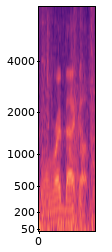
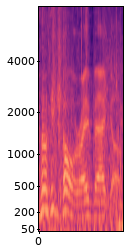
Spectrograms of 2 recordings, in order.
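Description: First: Said in the usual way. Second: Louder, laughing repeat of going. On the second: Real, not acted.

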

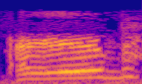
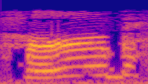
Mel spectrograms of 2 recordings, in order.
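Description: First: "herb" with the H dropped; silent H herb. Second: "Herb" with the H sounded. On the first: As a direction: say "herb" as "erb", no H. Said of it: "I think it's herb". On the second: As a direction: say "Herb" with a clear H. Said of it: "Herb or herb". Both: Shown as a demonstration.

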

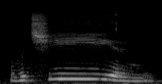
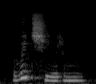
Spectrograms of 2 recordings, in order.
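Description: First: "Вечірній" slowed right down on a drawn-out І; stress on І. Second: Said in the usual way. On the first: Shown as a demonstration. Teacher shows where the stress falls, long stretched І in "Вечірній". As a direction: hold the І in "Вечірній" very long, pitched up. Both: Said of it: "наголос падає на звук і".

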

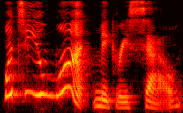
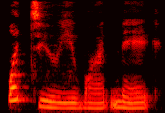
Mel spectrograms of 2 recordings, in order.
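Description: First: Very high, loud demand falling off on the name; raised-voice princess calling out her question; shouted. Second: Low, gentle hushed question; quiet storybook princess; soft. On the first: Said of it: "the princess shouted". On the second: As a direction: ask her softly and low. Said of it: "said the princess softly". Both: A narrator's reading.

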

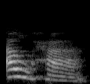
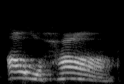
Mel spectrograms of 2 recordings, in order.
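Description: First: أوحى with a light ح and a light alif; teacher models أوحى; correct أوحى. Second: أوحى with a heavy, dark vowel; teacher shows the wrong أوحى. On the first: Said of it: "Alif and ha is light letters". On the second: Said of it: "not أوحى". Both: Shown as a demonstration.

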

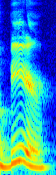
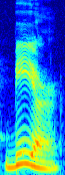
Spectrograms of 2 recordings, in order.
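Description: First: "beer" said the Brazilian learner's way, as one quick syllable; pronúncia errada. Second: "beer" as BEE-ur, with curled final R; pronúncia americana. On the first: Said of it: "você pronunciou a palavra errado". ("beer" errado, à brasileira) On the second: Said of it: "O jeito certo de pronunciar". ("beer" como bi-ur, R enrolado) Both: Shown as a demonstration.

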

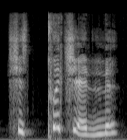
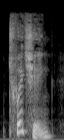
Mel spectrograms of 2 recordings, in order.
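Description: First: High, drawn-out tearful wail; weepy high-pitched lament; distraught weeping. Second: Said in the usual way. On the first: A narrator's reading. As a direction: wail it slowly, close to sobbing. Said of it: "the distraught weeping".

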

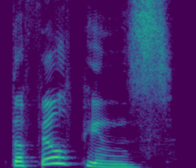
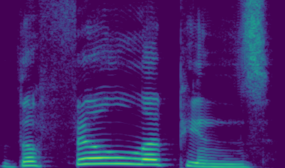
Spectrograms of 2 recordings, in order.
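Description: First: The Philippines with The light and short; natural pace. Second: The Philippines stretched very slowly, weight on Philippines; slow, stressed Philippines. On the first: Teacher gives the natural-speed version again. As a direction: clip The, flow into Philippines. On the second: Teacher repeats the slow model for learners. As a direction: draw out each syllable of Philippines. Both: Shown as a demonstration. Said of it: "the는 가볍고 짧게 발음하세요".

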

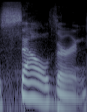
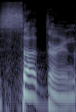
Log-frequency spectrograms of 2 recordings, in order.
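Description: First: SOUTHERN as "SOW-thern", slow; wrong OW vowel. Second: SOUTHERN slowly as "SUTH-ern"; short UH in "southern"; correct short vowel. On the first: Teacher warning against the slip, "SOW-thern". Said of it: "不是southern". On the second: Teacher giving the right form, "SUTH-ern". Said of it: "是southern". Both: Shown as a demonstration.

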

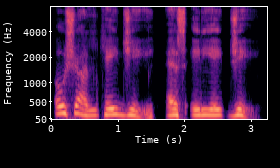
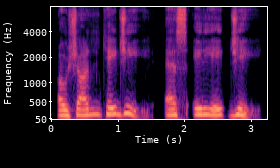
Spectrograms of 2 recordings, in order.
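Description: The two takes are said the same way.

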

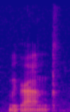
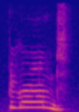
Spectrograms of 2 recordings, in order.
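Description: First: Very low, soft "Be grand"; deep-voiced catchphrase. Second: High-pitched catchphrase. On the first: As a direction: drop GRAND right down to a quiet bass. Same catchphrase, dropped very low. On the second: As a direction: sing out GRAND in a very high squeaky pitch. Playing with the repeated catchphrase. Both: Shown as a demonstration.

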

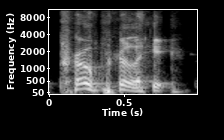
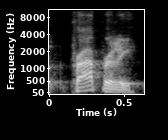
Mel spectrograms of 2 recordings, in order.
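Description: First: "Properly" with a long OH in the first syllable, like "prope"; mock-proper pronunciation. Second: Said in the usual way. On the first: Shown as a demonstration. Amused comic showing off how to say it, mock-proper PROPE-er-lee for "Properly". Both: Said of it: "learn to say it proper-, properly".

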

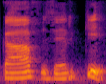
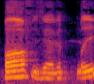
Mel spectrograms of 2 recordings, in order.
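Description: First: Light k in কাফ; slow, light Arabic k on কাফ; thin kaf. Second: Heavy back-of-throat q in কফ; slow, heavy Arabic q on কফ; thick qaf. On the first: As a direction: say কি thin, with an ordinary k. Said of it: "কাফটা কিন্তু পাতলা করে". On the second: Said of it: "এই কফটা কিন্তু মোটা করে". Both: Shown as a demonstration.

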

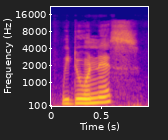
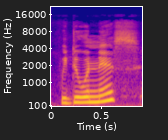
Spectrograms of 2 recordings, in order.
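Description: First: High playful dog talk; squeaky praising a dog. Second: Even higher squeaky question; squeaky praising a dog. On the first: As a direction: ask the dog playfully, pitched up. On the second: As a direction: push it up into a squeak. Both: Real, not acted. Talking to the dogs.

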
